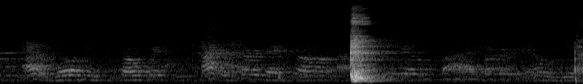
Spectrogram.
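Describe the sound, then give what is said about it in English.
Throat clearing at a church service: one short, harsh, loud burst midway, set among a voice talking or singing before and after. “Don't ask me to sing it. I'm trying to get my throat clear now.”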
